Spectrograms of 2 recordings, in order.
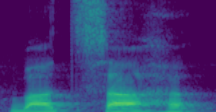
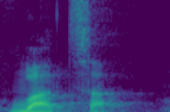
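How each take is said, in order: First: The word ends with an h sound. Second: The word ends without an h sound.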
